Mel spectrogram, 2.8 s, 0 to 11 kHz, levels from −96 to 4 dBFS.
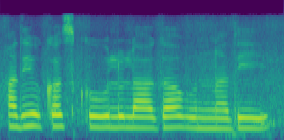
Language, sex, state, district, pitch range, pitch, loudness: Telugu, female, Andhra Pradesh, Annamaya, 205-235 Hz, 220 Hz, -15 LUFS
